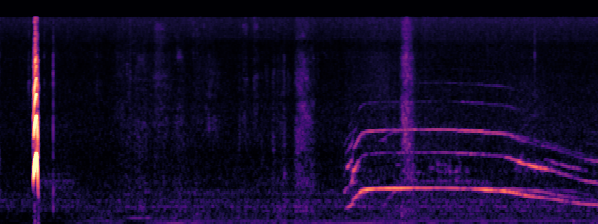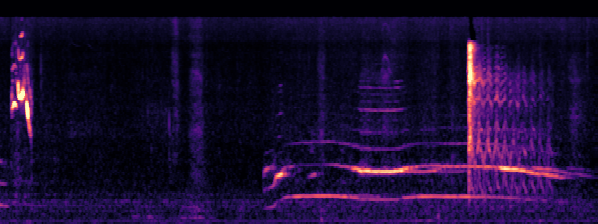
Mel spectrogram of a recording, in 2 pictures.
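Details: A rescued retriever-mix puppy (Labrador Retriever mix), hearing howling for the first time, howls back in long, smooth tones that slide downward and then hold steady; Golden Retriever.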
